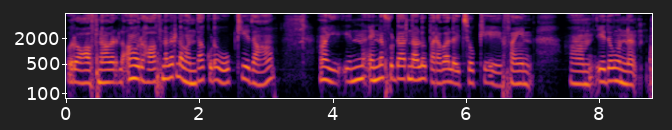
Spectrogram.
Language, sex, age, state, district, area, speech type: Tamil, female, 18-30, Tamil Nadu, Tiruppur, rural, spontaneous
